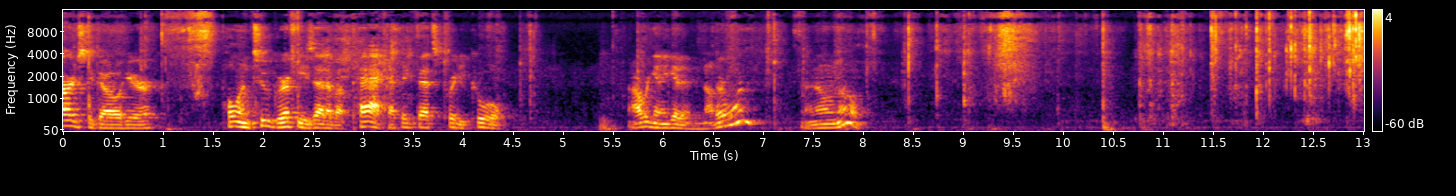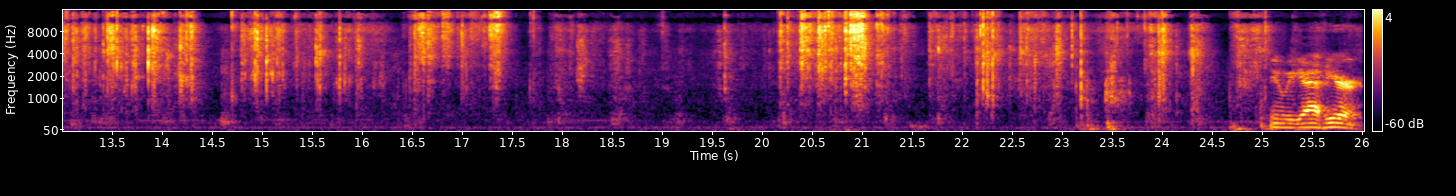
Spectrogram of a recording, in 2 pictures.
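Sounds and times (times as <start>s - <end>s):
foil wrappers crinkling: 10.8s - 18.9s, 19.6s - 25.2s.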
